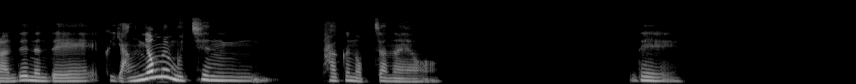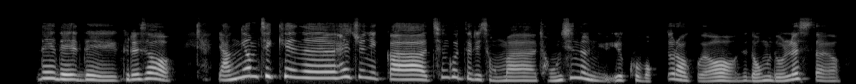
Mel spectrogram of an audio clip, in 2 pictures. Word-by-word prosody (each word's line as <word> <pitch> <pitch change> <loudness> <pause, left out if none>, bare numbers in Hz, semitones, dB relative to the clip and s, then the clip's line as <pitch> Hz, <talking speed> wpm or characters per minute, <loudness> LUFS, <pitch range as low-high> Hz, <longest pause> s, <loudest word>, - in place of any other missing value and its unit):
안 145 +1 -3
됐는데 160 -3 -4
그 180 - -14
양념을 290 - +3
묻힌 185 -4 -3 0.5
닭은 175 0 -6
없잖아요. 140 -1 -9 1.9
네. 165 -4 -6 2.1
네네네. 220 -9 +3
그래서 230 -3 +2 0.4
양념치킨을 315 - +3
해주니까 250 - +4
친구들이 270 - -4
정말 180 -2 -2
정신을 205 - -2
잃고 195 +2 -5
먹더라고요. 165 - -1
그래서 180 - -10
너무 170 +3 -2
놀랐어요. 180 -3 -2
195 Hz, 200 characters per minute, -26 LUFS, 170-255 Hz, 2.1 s, 해주니까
